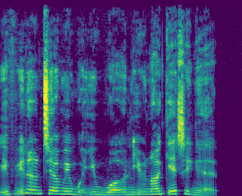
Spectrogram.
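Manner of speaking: play-acted fed-up, exasperated, frustrated husband tone. Imitating a husband who doesn't know what gift to get: imitating a frustrated husband. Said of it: "and he's frustrated".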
